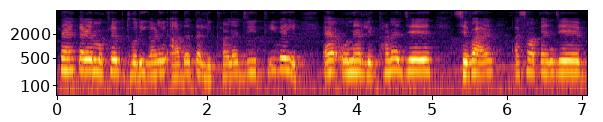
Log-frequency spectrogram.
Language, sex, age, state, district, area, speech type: Sindhi, female, 60+, Uttar Pradesh, Lucknow, urban, spontaneous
